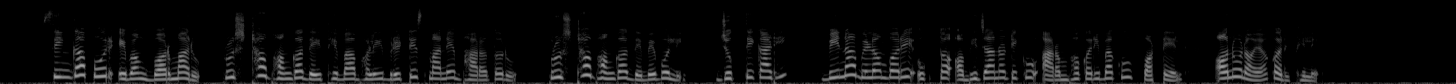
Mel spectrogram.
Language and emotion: Odia, neutral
